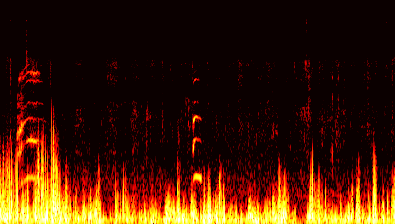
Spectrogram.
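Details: Hungry stray cat paying a visit: two short, tonal meows, one rising and falling near the start and a briefer one about three seconds in, over steady low thumping and rustling noise.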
